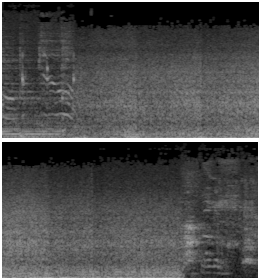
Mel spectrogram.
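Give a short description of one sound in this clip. A car engine and tyres rumble steadily.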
